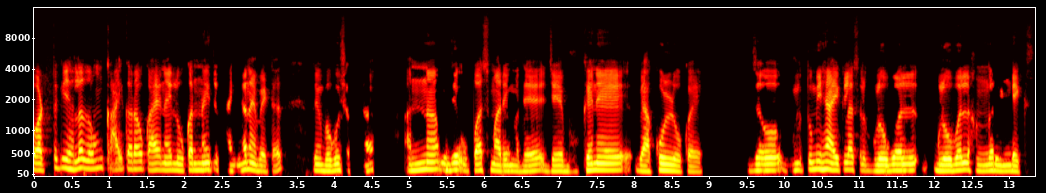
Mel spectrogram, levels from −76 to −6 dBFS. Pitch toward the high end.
No: low, 135 Hz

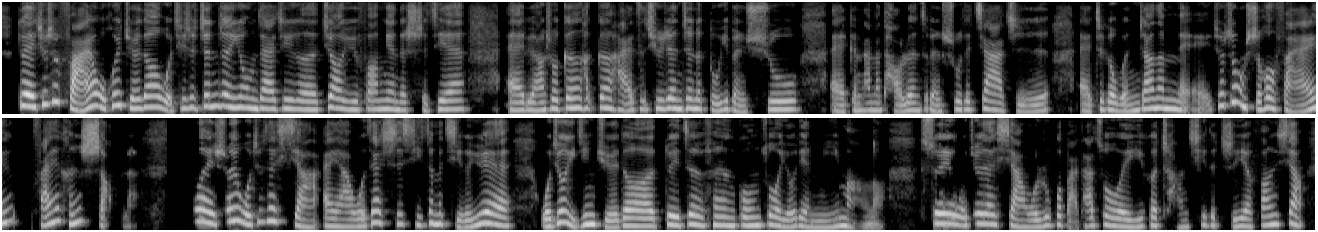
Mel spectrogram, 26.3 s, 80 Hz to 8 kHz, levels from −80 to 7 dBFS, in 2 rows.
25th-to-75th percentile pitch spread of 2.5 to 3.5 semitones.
No: average, 4.2 semitones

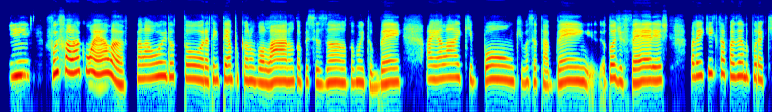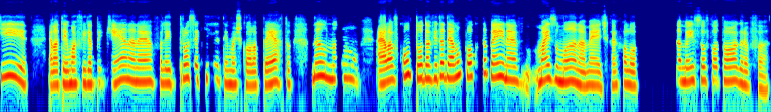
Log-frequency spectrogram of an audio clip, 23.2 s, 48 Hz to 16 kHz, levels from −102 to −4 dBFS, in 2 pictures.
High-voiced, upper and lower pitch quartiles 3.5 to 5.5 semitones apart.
Yes: high, 245 Hz; average, 4.3 semitones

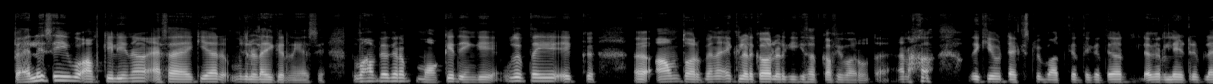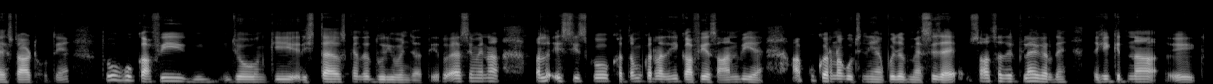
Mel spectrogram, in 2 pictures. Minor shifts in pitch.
No: average, 3.2 semitones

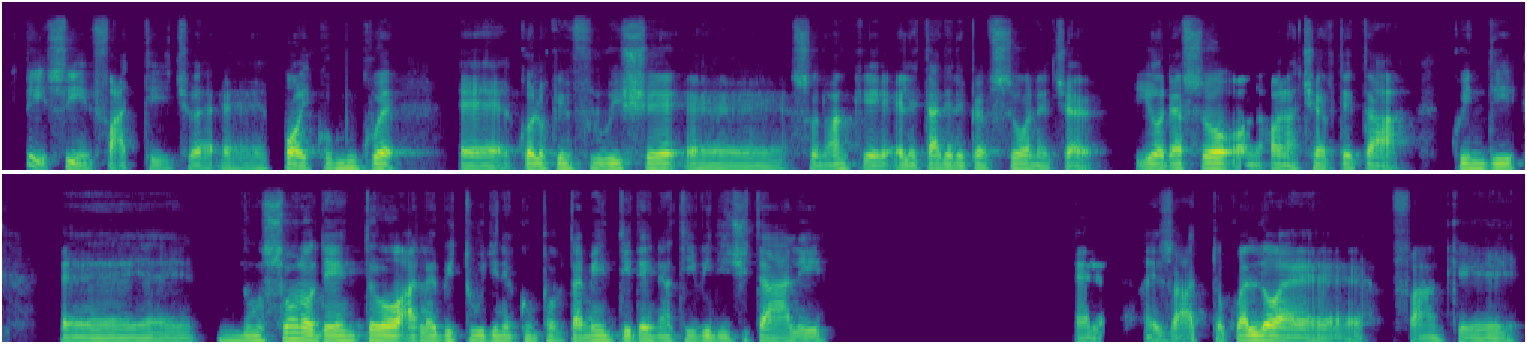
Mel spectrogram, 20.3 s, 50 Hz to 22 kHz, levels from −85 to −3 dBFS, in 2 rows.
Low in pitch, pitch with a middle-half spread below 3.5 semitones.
Yes: low, 105 Hz; average, 2.7 semitones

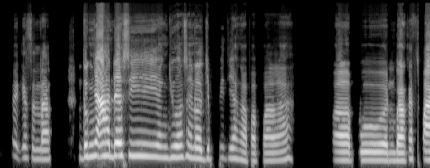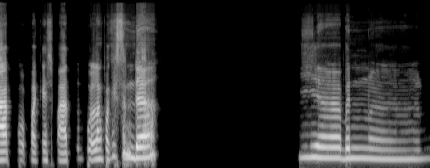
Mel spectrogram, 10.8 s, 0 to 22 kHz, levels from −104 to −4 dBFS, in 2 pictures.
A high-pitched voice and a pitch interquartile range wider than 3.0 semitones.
Yes: high, 235 Hz; average, 4.5 semitones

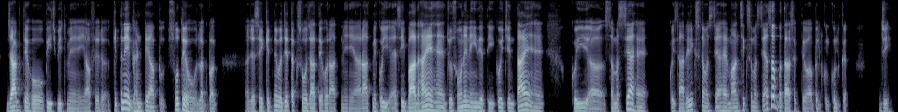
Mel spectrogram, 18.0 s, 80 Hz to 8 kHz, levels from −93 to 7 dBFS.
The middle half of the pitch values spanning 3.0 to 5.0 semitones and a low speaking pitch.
No: narrow, 2.4 semitones; low, 105 Hz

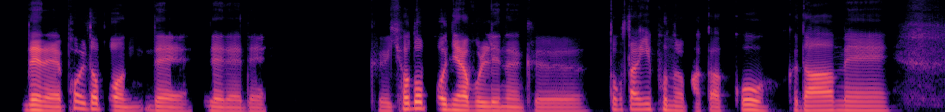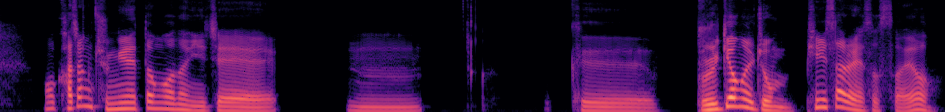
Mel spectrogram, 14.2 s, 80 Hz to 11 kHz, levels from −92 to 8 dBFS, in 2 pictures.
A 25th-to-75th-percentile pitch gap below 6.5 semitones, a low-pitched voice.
Yes: wide, 5.6 semitones; low, 125 Hz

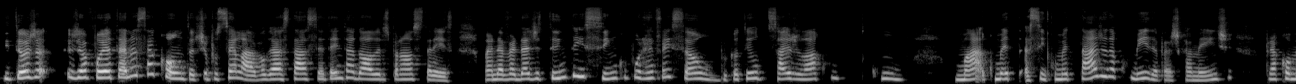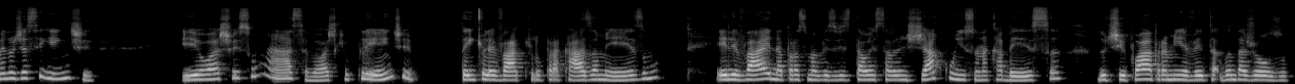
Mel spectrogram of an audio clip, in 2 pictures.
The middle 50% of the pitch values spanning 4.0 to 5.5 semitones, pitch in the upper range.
Yes: average, 4.3 semitones; high, 235 Hz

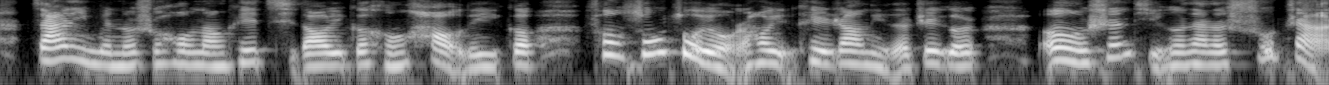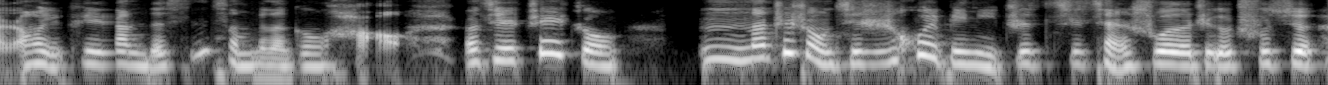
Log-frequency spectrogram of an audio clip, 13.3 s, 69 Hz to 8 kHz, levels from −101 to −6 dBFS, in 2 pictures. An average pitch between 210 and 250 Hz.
Yes: high, 225 Hz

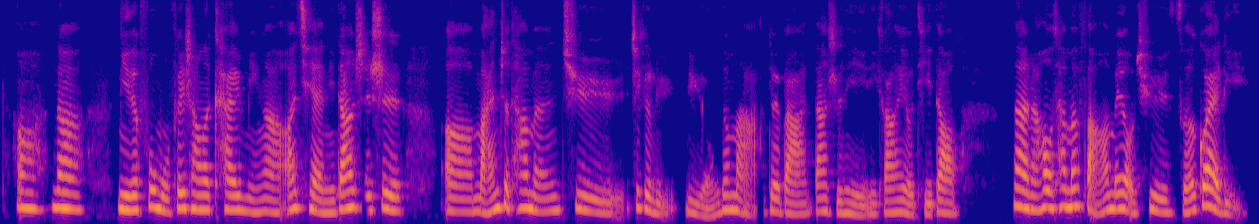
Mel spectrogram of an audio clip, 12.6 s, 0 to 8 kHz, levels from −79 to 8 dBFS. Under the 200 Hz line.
Yes: high, 190 Hz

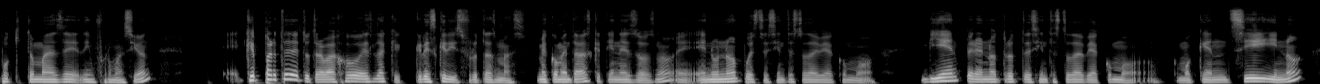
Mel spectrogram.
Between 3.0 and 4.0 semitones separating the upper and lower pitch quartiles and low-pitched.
Yes: average, 3.6 semitones; low, 115 Hz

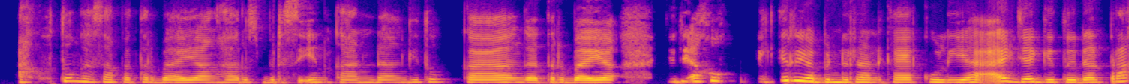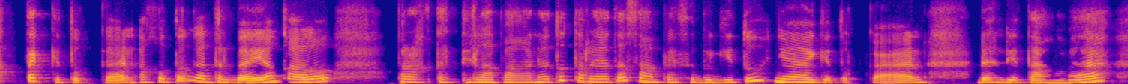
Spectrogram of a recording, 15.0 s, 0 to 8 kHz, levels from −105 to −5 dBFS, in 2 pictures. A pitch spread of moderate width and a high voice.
Yes: average, 3.3 semitones; high, 220 Hz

